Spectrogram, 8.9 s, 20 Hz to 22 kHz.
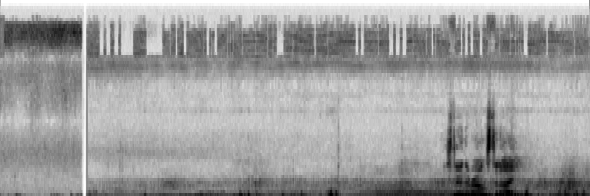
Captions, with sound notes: (P-51 Mustang engine noise) he's doing the rounds today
